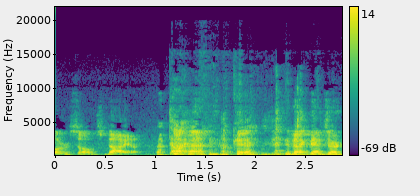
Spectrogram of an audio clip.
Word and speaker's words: Dieth: cause whatever you want but we call ourselves diet okay in fact that's our new hashtag we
